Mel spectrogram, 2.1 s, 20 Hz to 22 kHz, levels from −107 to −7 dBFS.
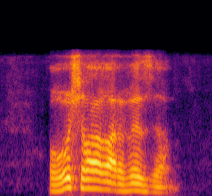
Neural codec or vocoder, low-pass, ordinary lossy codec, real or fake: codec, 16 kHz, 4 kbps, FreqCodec, larger model; 7.2 kHz; Opus, 16 kbps; fake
